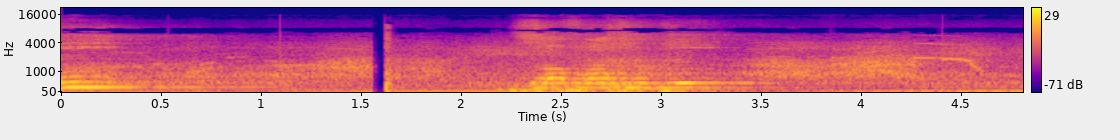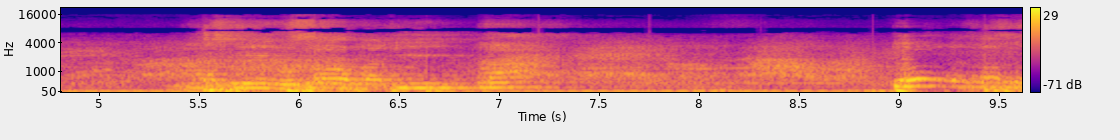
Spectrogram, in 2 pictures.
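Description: A man sings into a microphone over loudspeakers.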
